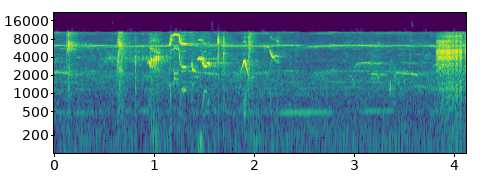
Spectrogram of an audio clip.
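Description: An orange-billed nightingale-thrush sings near its nest in bushes in Venezuela: a run of short chirps and clear whistled phrases, moderately close over a faint hiss of background insects.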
